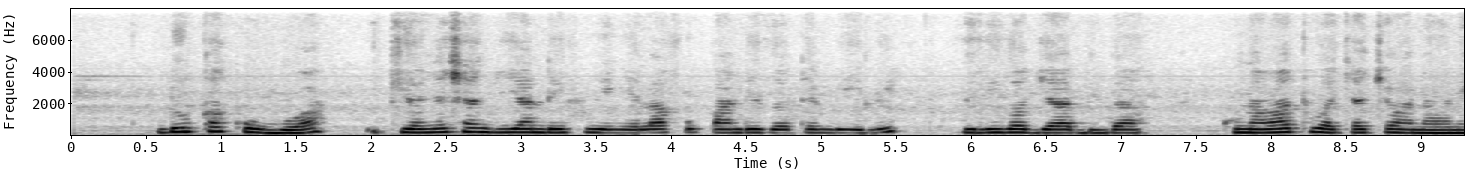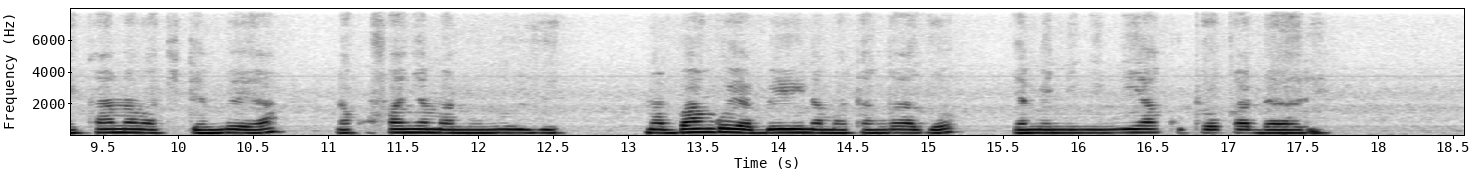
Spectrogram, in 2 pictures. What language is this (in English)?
Swahili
